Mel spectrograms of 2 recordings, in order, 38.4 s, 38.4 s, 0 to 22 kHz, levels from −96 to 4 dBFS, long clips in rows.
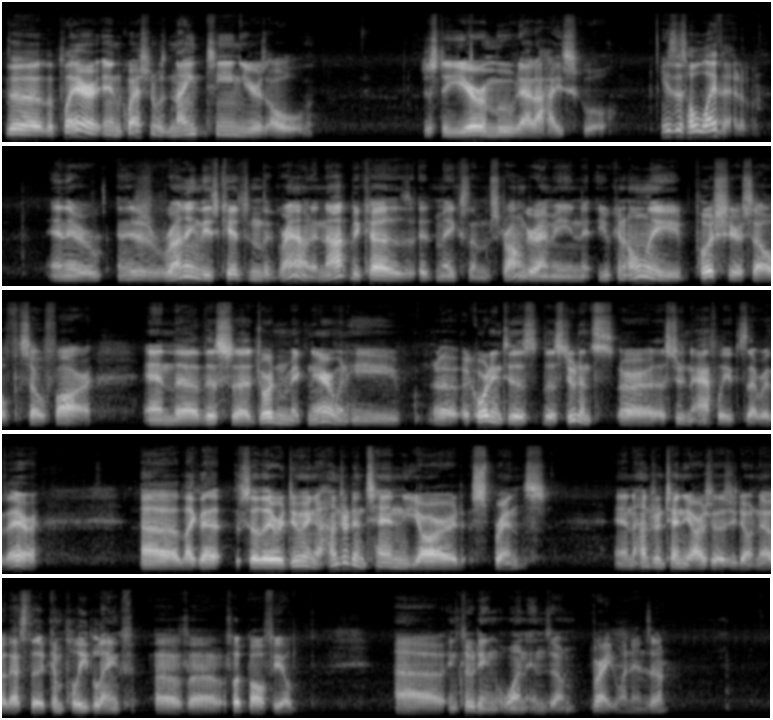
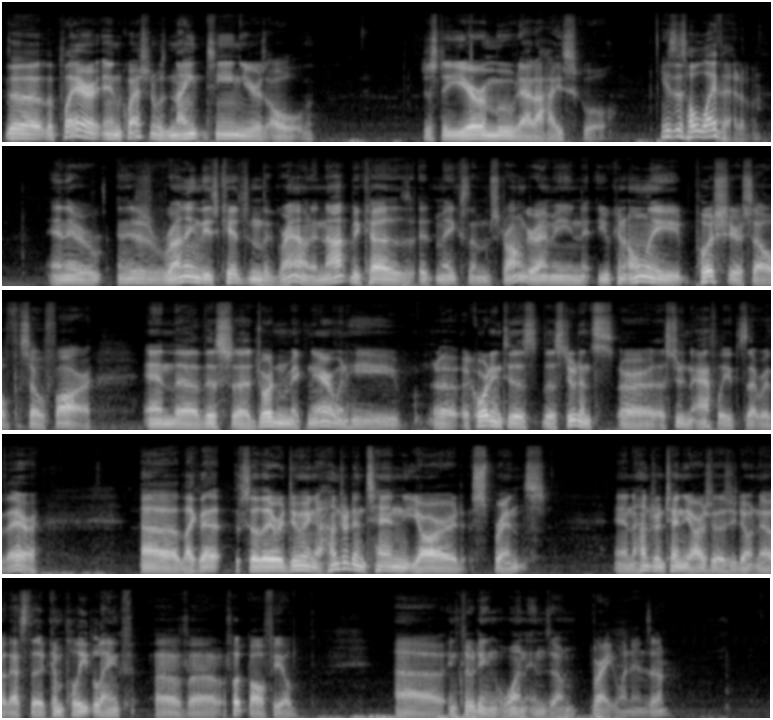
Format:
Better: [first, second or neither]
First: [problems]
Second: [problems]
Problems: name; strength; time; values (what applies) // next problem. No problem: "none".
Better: second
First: thin; very; fading below 350 Hz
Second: none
